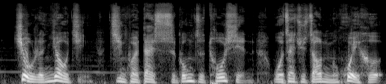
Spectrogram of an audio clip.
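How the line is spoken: Soft. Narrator (Chinese): 郑恒洲轻声道

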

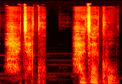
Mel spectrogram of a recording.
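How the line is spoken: Soft murmur. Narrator (Chinese): 评委一等兵就小声呢喃地说

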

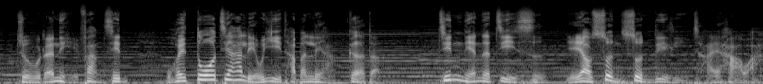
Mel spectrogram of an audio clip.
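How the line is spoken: Sighing reply. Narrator (Chinese): 法蒂玛叹了一口气呀，回答说

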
